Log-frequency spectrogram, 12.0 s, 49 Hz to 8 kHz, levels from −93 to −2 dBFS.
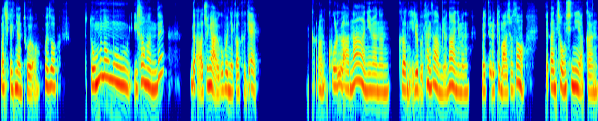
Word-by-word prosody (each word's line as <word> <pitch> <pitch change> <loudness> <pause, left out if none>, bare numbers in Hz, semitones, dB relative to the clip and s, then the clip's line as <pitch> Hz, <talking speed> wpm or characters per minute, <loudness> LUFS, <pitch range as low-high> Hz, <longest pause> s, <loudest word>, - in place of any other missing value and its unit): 마시게 200 0 -1
그냥 190 -3 +2
둬요. 170 +2 -2
그래서 215 -2 +1 0.7
너무 230 +6 +6
너무 260 -10 +3
이상한데 225 - +1 0.5
근데 215 -5 -1
나중에 225 +7 +3
알고 180 -2 -1
보니까 170 -3 -1
그게 205 +3 -4 1.1
그런 - - -6
콜라나 225 +4 +1
아니면은 175 -3 -1 0.2
그런 190 0 0
일부 185 -4 0
탄산음료나 210 -4 +1
아니면 170 -5 -1 0.2
맥주 170 +1 -3
이렇게 175 0 -3
마셔서 180 +6 0 0.4
약간 205 -4 +2
정신이 205 +1 +3
약간 165 -1 -4
195 Hz, 330 characters per minute, -24 LUFS, 175-225 Hz, 1.1 s, 너무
